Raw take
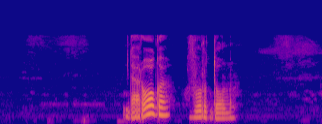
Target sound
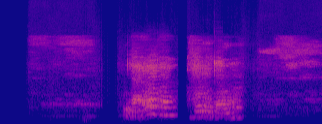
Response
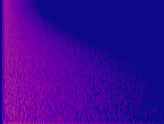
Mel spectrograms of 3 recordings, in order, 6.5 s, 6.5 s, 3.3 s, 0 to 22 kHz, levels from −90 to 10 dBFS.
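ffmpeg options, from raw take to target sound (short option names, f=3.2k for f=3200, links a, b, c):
-filter_complex "[0:a]dynaudnorm=f=440:g=5:m=14.5dB,asettb=1/sr,asplit=3[a][b][c];[a]atrim=end=2.514[d];[b]atrim=start=2.51:end=4.66,asetpts=PTS-STARTPTS,afade=t=in:d=0.004:c=qsin,afade=t=out:st=2.146:d=0.004:c=qsin,aeval=exprs='(tanh(7.94*val(0)+0.65)-tanh(0.65))/7.94':c=same[e];[c]atrim=start=4.656[f];[d][e]acrossfade=d=0.004:c1=hsin:c2=qsin[g];[g][f]acrossfade=d=0.004:c1=qsin:c2=hsin,alimiter=level_in=0.5dB:limit=-24dB:level=0:latency=1:release=79,volume=-0.5dB,highshelf=f=2k:t=q:w=3:g=13,aecho=1:1:21|49:0.141|0.562[h];[1:a]atrim=start_sample=2205,afade=t=out:st=0.17:d=0.01,atrim=end_sample=7938[i];[h][i]afir=irnorm=-1:irlink=0,acrossover=split=2500[j][k];[k]acompressor=threshold=-39dB:ratio=4:attack=1:release=60[l];[j][l]amix=inputs=2:normalize=0,aeval=exprs='val(0)*gte(abs(val(0)),0.00473)':c=same,highpass=580,volume=-5.5dB"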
